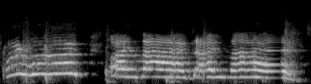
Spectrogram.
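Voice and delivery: put-on high, loud tantrum of a child; whining child. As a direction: throw a grocery store tantrum. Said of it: "kids ... not getting what they want".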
